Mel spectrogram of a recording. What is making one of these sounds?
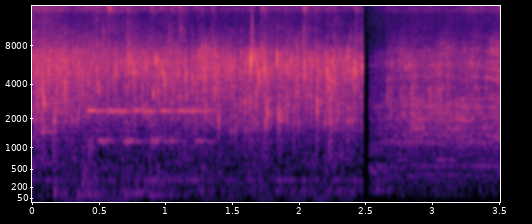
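Hot oil sizzles and bubbles in a pan.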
